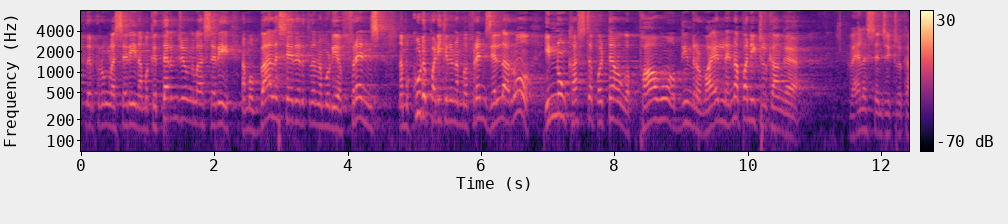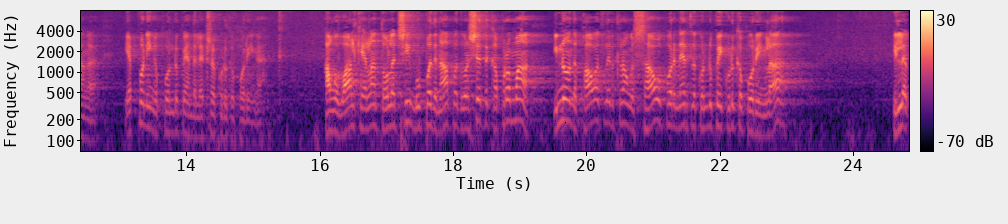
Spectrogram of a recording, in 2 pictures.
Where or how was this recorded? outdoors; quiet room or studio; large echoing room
large echoing room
